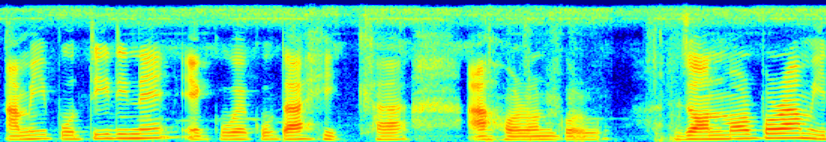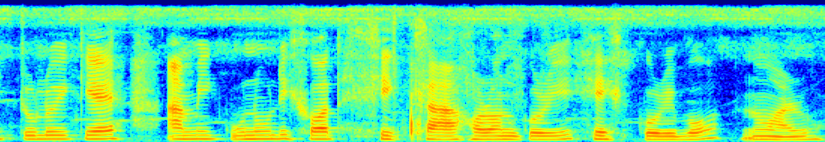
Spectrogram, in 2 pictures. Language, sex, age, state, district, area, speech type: Assamese, female, 30-45, Assam, Jorhat, urban, spontaneous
